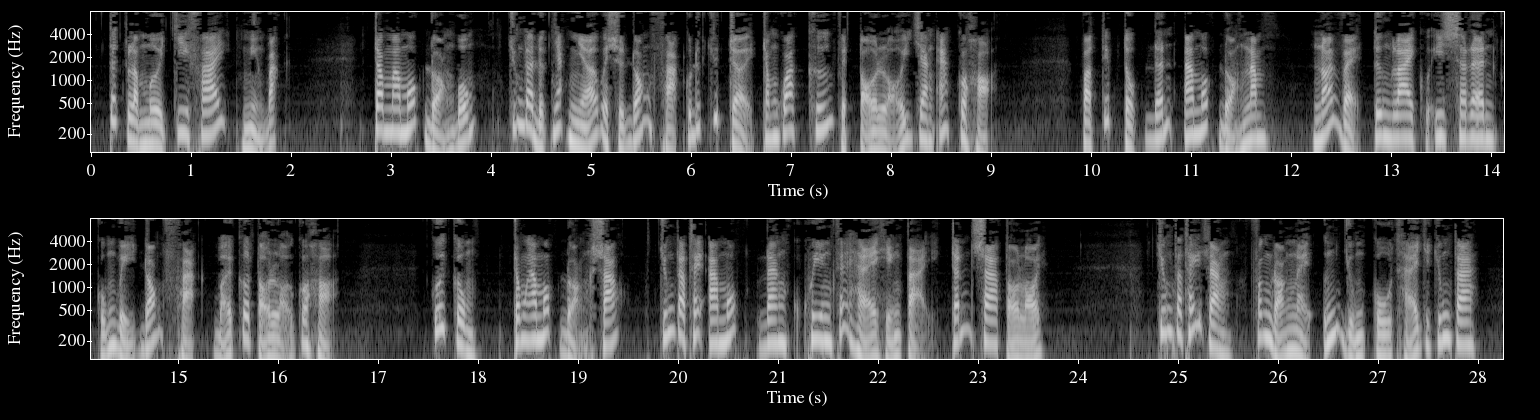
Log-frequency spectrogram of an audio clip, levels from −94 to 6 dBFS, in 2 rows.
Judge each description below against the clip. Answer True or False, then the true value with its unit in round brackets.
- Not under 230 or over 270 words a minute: False (200 wpm)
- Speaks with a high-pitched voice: False (170 Hz)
